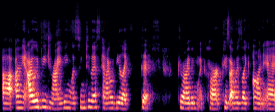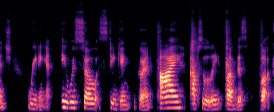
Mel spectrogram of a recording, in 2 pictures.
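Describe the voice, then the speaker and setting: A woman's voice: fairly low pitch, steady tone, normal speed, sharp tone. Gushing, emphatic woman chatting about books. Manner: gushing, emphatic, informal with mild slang. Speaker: book reviewer, channel host. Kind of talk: casual chat to camera, book review.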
